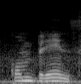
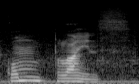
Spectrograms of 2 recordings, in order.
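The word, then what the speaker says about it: compliance: ليجل كومبلينس او ايه كومبلينس او كومبلاينس. الافضل كومبلاينس على مقطعين، والسي نطق سي، ومعناها امتثال او الامتثال القانوني.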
